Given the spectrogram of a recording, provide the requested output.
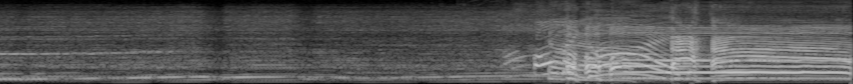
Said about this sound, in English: Why is the car doing that? Can someone explain? He's burning out. He's burning tire.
